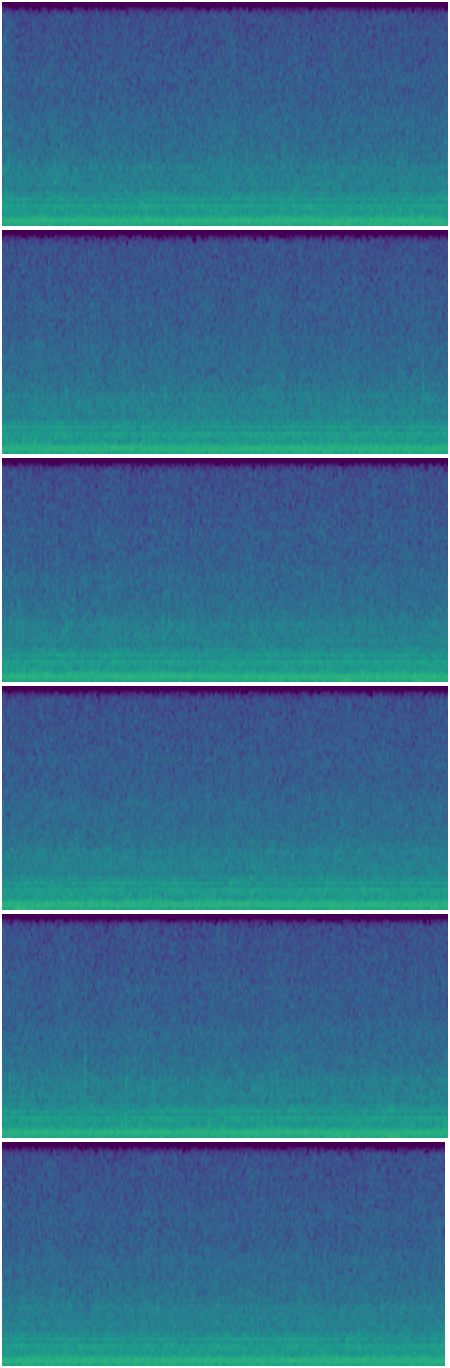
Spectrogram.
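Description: Water splashes and rushes against a boat's hull.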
